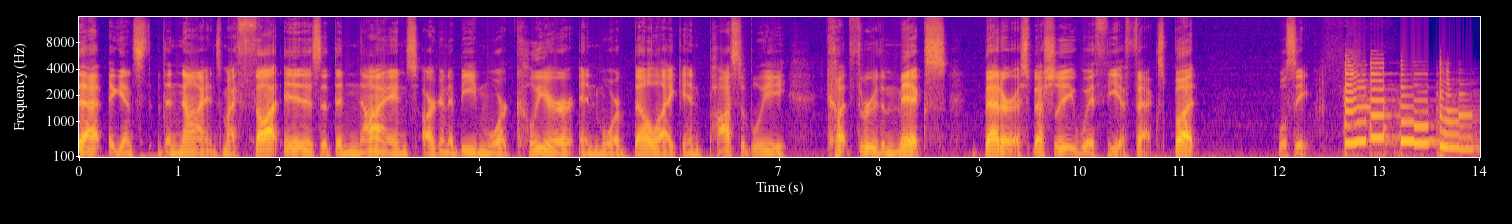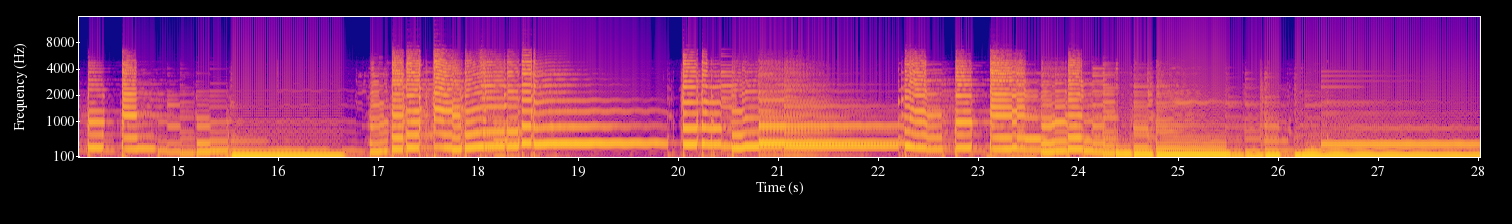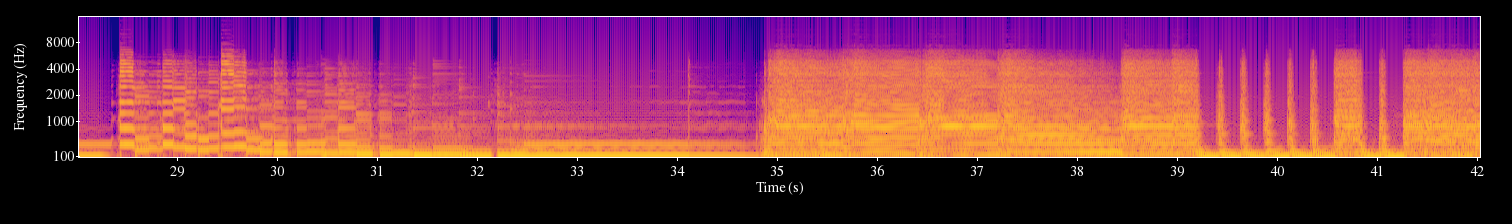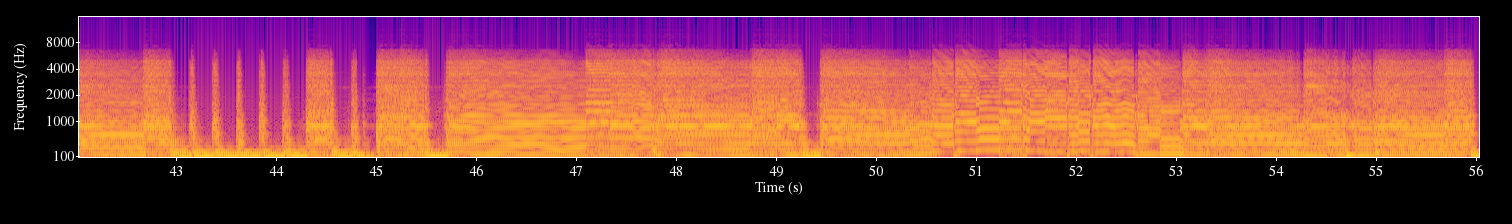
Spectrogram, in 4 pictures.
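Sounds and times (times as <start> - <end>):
distorted electric guitar: 12.4 - 56.0.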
